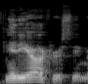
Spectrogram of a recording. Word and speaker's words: Idiocracy: What is it, the Idiotics? I can't even pronounce it. – Idiocracy, man.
